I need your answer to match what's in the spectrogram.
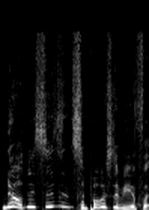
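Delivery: very high, fast, squeaky voice of mock disbelief.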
